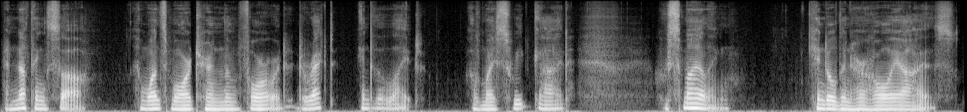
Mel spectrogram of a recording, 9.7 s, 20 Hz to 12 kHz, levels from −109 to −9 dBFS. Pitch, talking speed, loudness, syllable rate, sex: 120 Hz, 150 wpm, -20 LUFS, 5.1 syllables/s, male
